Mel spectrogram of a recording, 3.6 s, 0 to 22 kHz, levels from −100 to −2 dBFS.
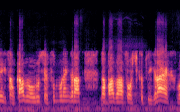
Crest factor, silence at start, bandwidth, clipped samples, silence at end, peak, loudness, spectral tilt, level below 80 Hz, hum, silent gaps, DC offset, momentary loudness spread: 20 dB; 0 s; 12.5 kHz; under 0.1%; 0 s; -2 dBFS; -21 LUFS; -3 dB/octave; -62 dBFS; none; none; under 0.1%; 14 LU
